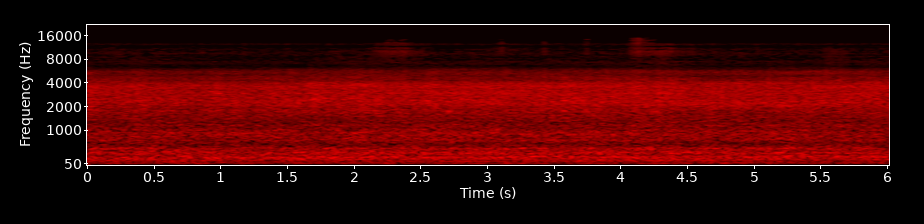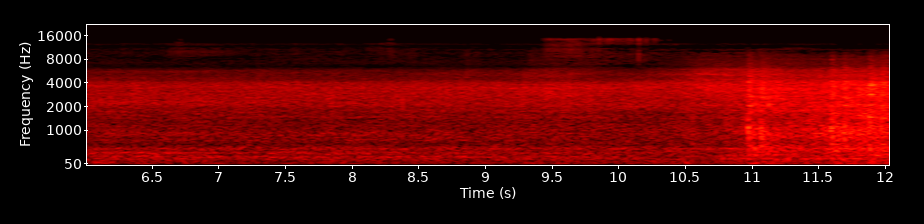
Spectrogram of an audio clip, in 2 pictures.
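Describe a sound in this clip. A train rumbles slowly along the tracks with a low steady hum.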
